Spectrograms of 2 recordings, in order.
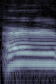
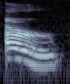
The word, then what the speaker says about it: herb: cooking with a different herb herbs and don't don't be trying to correct me on how I pronounce herb okay it's herb herb it could be herb to you but it's herb all right um I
